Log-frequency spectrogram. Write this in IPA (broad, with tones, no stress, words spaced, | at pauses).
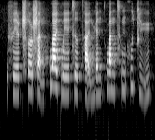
fe˧˥ɪ̯ ʈ͡ʂʰɤ˧˥ʂa̰˨˩npʰwa˥˩ɪ̯ t̪we˧˥ɪ̯t͡sɹ̩˧˥t̪ʰa̰˨˩ɪ̯ mɥɛ˧˥nt̪ʰwa˥˧nt͡sʰʊ˥˧ŋ xu˥˩t͡ɕy̰˨˩˦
